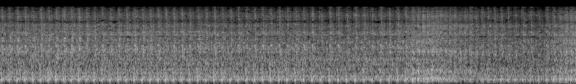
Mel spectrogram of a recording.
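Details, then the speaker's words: Yamaha Mio Soul scooter idling very noisily, fast harsh clatter over a busy top end; engine also burns oil and smokes, cause not yet found before teardown. "Disini di hadapan saya yaitu ada garapan Yamaha Mio Soul yang dimana motor ini kalau dihidupkan itu berisik sangat-sangat berisik sekali"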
